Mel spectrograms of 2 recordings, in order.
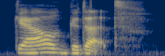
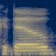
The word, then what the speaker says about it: Gadot: Gal Gadot. I know some people pronounce it Godot, but somehow I think Wonder Woman would fit right in with our amazing production crew that we have at Ping.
